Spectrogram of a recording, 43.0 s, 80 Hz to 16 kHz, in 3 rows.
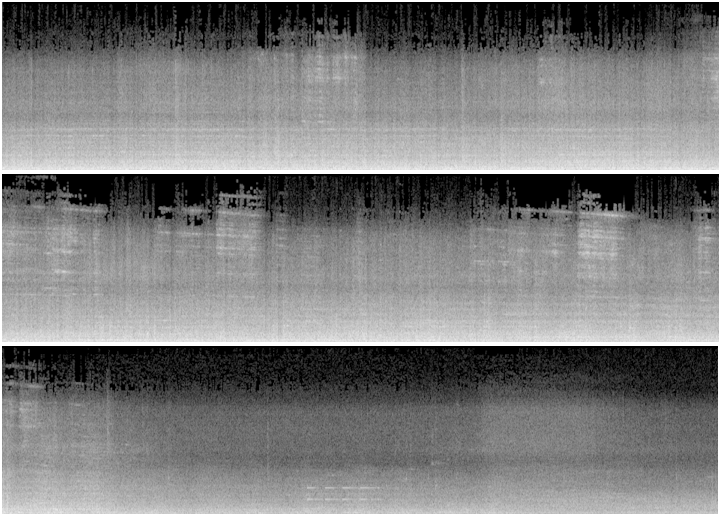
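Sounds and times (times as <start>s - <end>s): clattering train wheels: 0.0s - 31.0s
freight train cars rolling past: 0.0s - 43.0s
street noise: 0.0s - 43.0s.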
